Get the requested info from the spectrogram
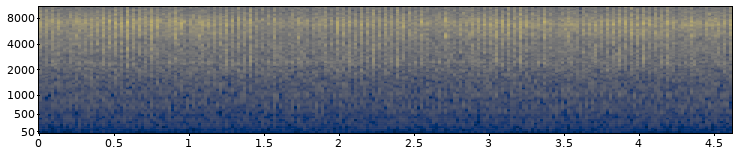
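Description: Classic car engine idling steadily with an even, fast ticking beat, its ignition timing just returned to the original advance by a 123ignition electronic distributor.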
